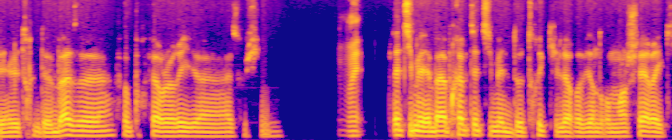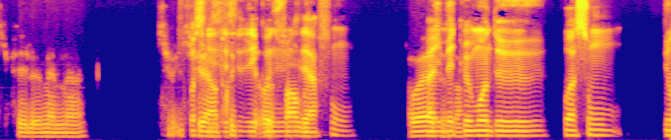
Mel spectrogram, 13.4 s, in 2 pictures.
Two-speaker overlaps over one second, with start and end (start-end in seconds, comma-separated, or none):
8.5-9.8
